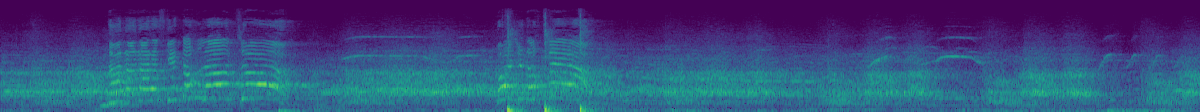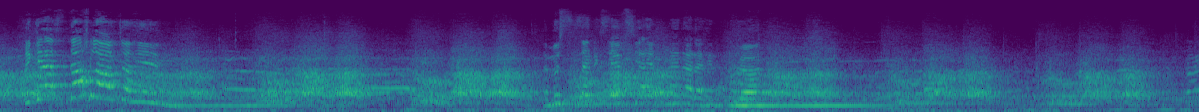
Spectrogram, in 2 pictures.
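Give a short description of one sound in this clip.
A young woman sings into a microphone over loud speakers in a large echoing hall.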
